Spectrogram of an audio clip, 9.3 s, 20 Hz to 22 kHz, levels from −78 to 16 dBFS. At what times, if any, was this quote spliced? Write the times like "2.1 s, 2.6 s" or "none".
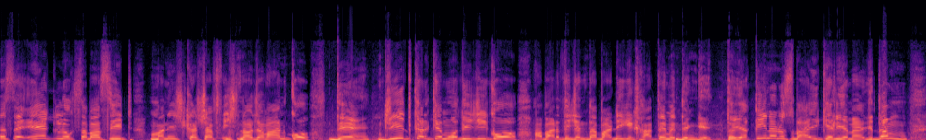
3.7 s, 6.8 s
